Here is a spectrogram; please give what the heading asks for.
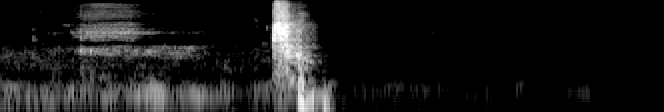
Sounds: Sneeze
